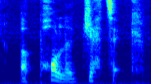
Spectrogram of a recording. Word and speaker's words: apologetic: And can you hear the uh at the beginning? It's weak. It's a schwah.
